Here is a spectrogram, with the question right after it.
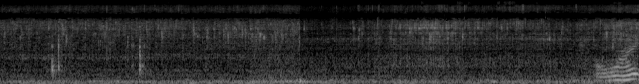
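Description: Okra frying in hot oil in a pan, being broken apart with a utensil, gives a steady loud sizzle and crackle with light scraping and stirring throughout.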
